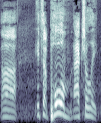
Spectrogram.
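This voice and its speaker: Male co-host, raised pitch, mock-announcer patter, dry teasing, recorded in a car. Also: unhurried. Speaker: podcast co-host. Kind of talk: casual banter while driving. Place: inside a car.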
